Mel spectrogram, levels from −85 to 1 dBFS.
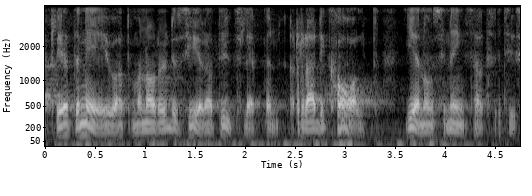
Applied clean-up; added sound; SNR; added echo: none; none; none; none.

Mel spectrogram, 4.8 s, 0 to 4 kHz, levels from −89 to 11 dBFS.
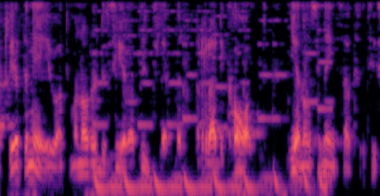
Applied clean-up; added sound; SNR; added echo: classical method Wiener filter.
